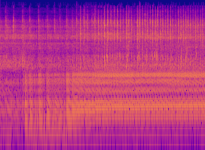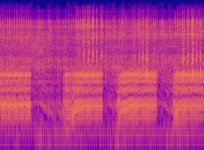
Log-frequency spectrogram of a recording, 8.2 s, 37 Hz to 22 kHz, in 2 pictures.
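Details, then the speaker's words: Stihl FS 55 R two-stroke trimmer that bogs and won't rev, soaked in oil from an over-rich, too-much-oil fuel mix: muffled, choked buzz that sags and stumbles, puffing smoke; carbon-plugged exhaust spark arrestor screen. "so you can hear it sounds incredibly muffled and it's puffing smoke"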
